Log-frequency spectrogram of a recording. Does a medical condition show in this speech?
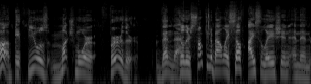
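No.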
